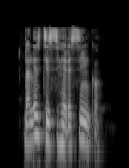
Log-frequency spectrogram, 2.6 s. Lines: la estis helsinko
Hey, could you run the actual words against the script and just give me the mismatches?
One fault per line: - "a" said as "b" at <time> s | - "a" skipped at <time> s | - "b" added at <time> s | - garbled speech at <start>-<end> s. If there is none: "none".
none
